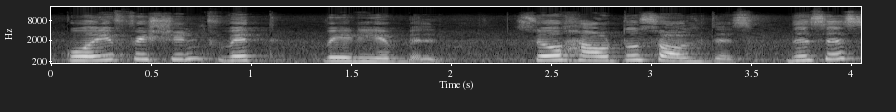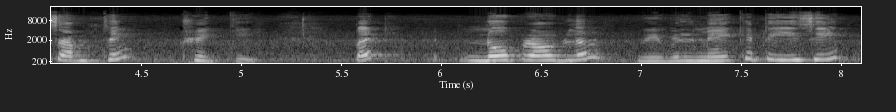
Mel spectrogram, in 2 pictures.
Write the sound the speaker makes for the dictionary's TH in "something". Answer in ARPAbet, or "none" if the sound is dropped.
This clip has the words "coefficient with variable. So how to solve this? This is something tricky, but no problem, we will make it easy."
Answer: T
